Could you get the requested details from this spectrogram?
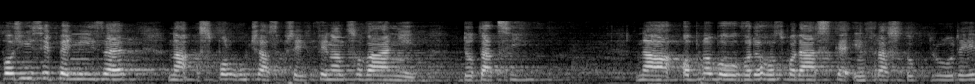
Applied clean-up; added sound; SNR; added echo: none; none; none; reverberation time 1.0 s.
